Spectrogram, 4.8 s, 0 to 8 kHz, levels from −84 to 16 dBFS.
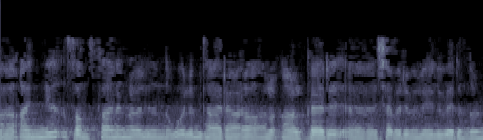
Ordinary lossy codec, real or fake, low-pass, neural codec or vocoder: MP3, 24 kbps; fake; 7.2 kHz; vocoder, 22.05 kHz, 80 mel bands, HiFi-GAN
